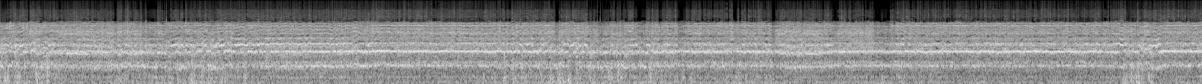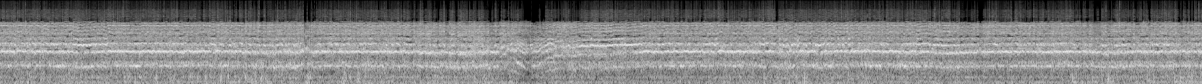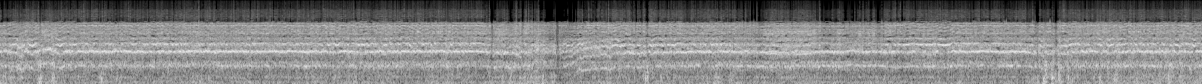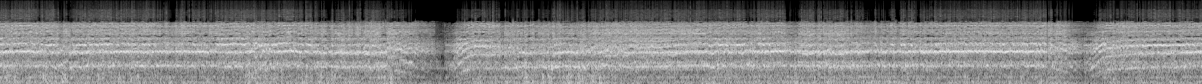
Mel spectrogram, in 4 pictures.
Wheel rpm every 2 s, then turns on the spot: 220, 220, 230, 230, 230, 230, 220, 230, 190, 220, 220, 230, 230, 230, 200, 220, 220, 230, 230, 210, 170, 220, 230, 180.
none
